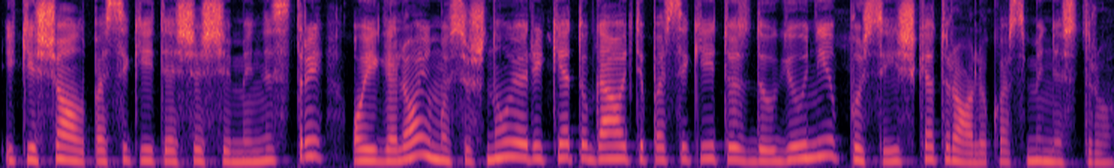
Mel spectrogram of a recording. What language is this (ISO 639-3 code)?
lit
